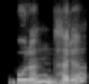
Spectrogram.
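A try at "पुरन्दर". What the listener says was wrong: Purandara. It is not a Mahaprana. Yes, in few scripts we see it as a Mahaprana. We'll be following as the Alpaprana.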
